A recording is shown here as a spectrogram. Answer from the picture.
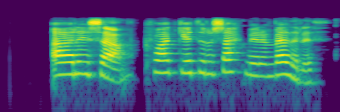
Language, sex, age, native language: Icelandic, female, 13, Icelandic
